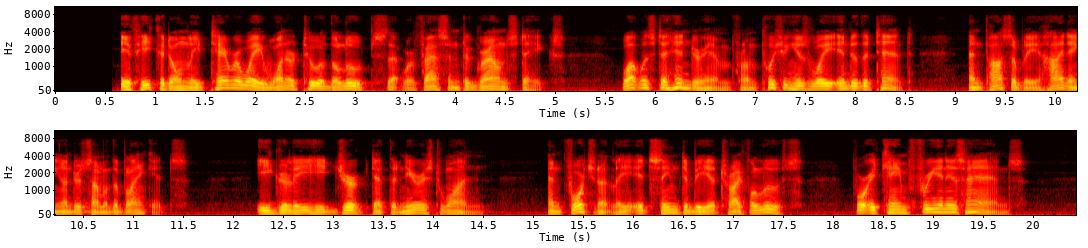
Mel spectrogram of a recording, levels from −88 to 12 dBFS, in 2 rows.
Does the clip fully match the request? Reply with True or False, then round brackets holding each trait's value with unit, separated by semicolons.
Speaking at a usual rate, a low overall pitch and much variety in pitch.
True (180 wpm; 100 Hz; 5.7 semitones)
